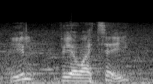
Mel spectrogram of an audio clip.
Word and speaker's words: voit: And the il and the je, if the je is je vois, V-O-I-S, and il, V-O-I-T, but given you don't pronounce the S or the T, je vois, il voit, they sound the same.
